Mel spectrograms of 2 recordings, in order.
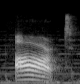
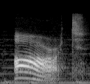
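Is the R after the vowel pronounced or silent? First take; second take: pronounced; pronounced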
